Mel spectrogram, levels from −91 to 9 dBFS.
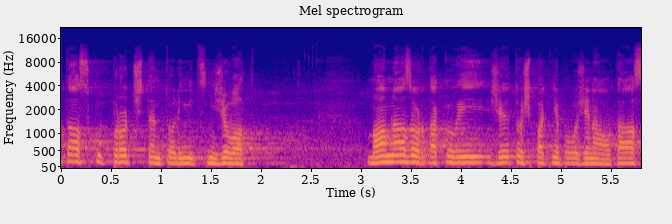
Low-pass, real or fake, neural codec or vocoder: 14.4 kHz; real; none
